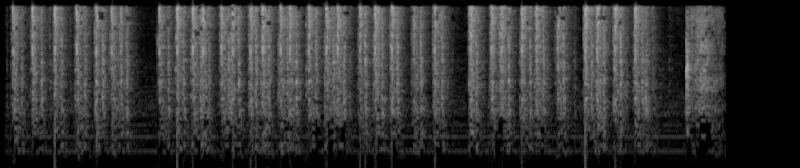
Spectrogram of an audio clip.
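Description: Typewriter keys striking in quick runs, with two brief pauses, ending in a short smoother burst and stopping about five and a half seconds in.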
